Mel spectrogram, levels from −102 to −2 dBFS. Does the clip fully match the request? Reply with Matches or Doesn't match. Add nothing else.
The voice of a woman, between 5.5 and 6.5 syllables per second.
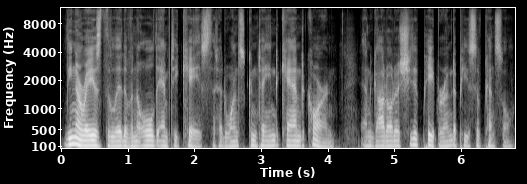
Doesn't match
